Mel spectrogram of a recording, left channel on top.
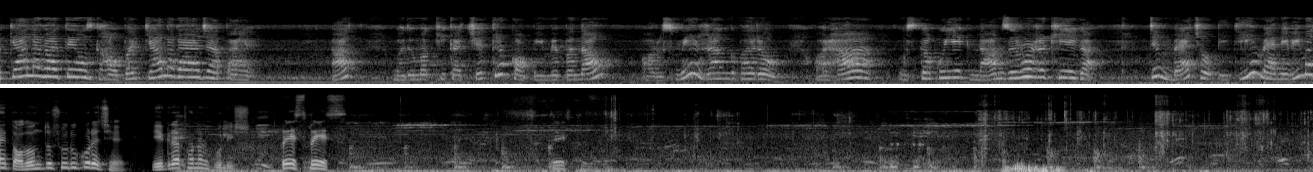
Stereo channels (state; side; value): different; both; correlation 0.00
